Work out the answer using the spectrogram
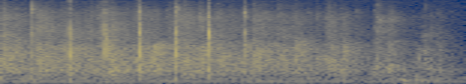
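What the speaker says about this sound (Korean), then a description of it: "우리 다시 한번 큰 박수로 하나님께 영광을 돌리겠습니다" A Korean church congregation in Chile claps during Sunday morning worship: a steady series of crisp, evenly spaced claps that stand out at first, then thin and fade into soft room murmur.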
